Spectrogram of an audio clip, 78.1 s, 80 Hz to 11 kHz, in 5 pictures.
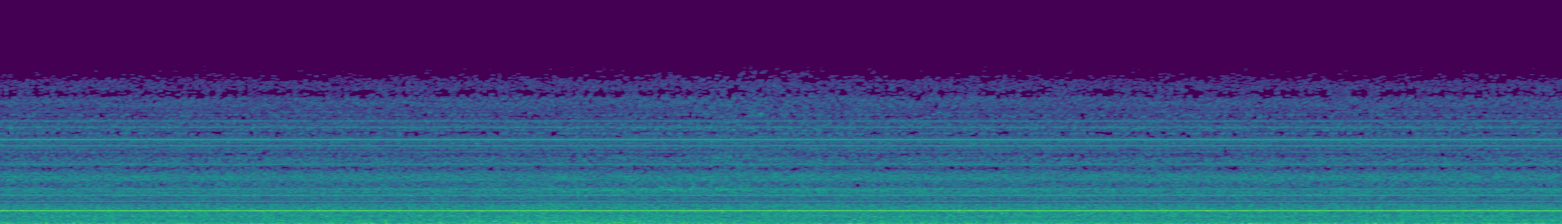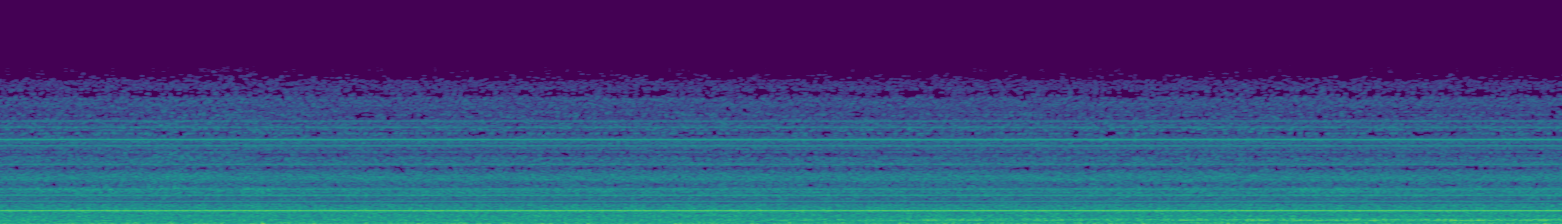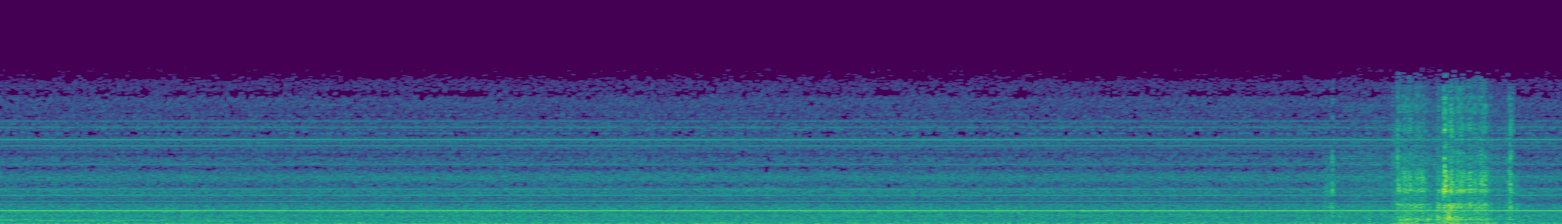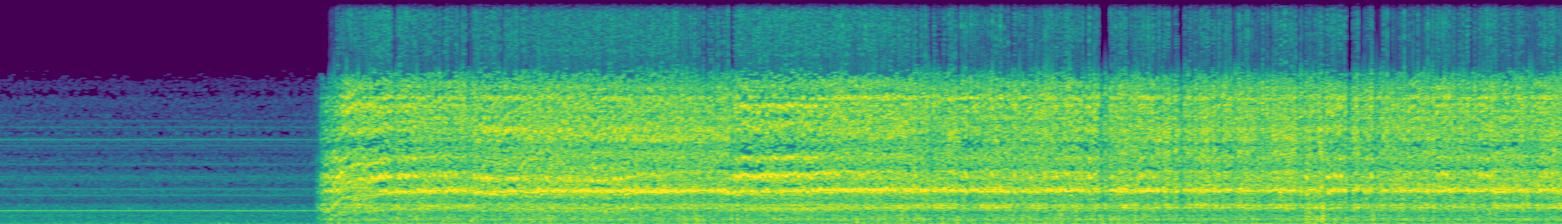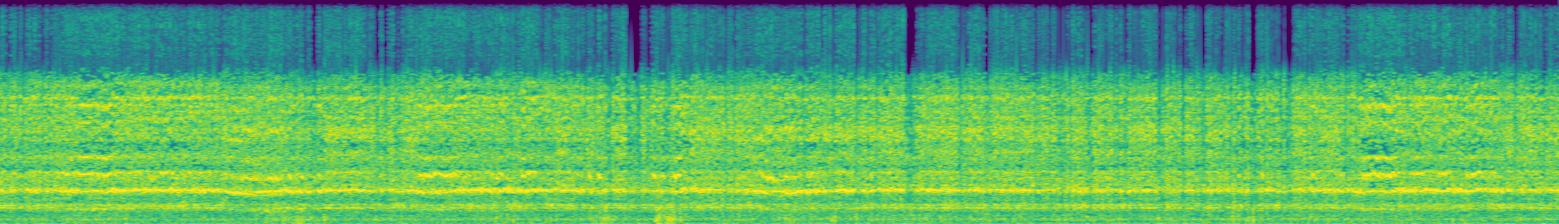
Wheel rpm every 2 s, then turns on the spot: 0, 0, 0, 0, 0, 0, 0, 0, 0, 0, 0, 0, 0, 0, 0, 0, 0, 0, 0, 0, 0, 0, 10, 10, 0, 180, 220, 220, 230, 230, 230, 230, 230, 230, 230, 230, 230, 230, 230.
44-46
